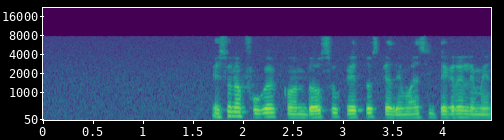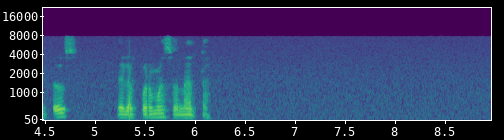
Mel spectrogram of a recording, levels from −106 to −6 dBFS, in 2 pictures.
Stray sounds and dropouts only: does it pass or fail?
pass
